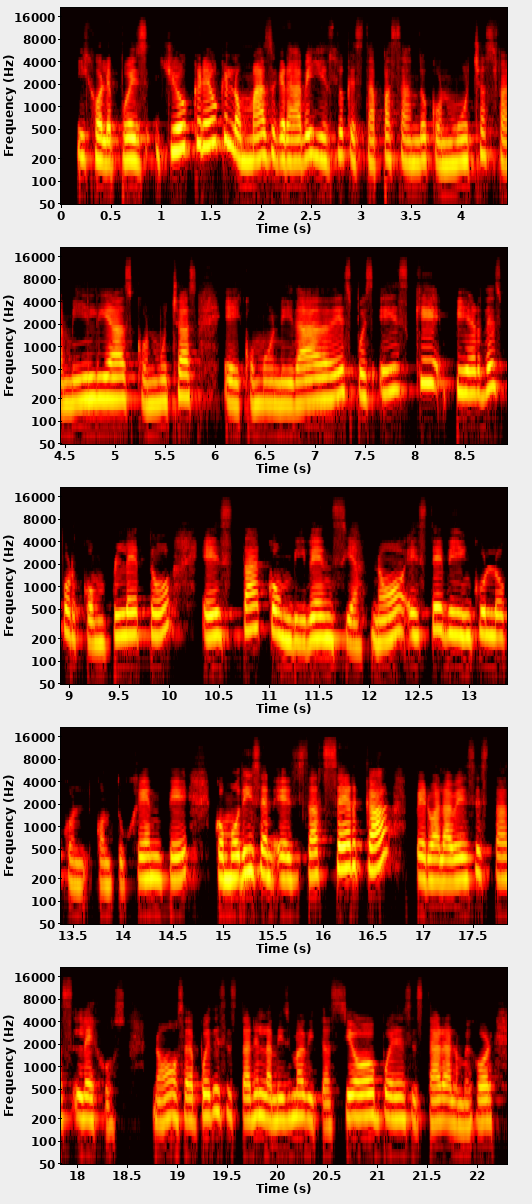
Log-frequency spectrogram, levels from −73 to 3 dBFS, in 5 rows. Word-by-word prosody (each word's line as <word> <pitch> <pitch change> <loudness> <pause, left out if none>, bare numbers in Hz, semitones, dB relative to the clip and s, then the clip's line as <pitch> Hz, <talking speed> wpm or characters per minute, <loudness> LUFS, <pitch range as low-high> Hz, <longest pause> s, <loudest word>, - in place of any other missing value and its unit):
Híjole, 200 -4 +2
pues, 190 +1 +1
yo 255 +6 +3
creo 315 +3 +3
que 360 - +2
lo 260 -9 +3
más 195 +4 +2
grave, 190 0 +2
y 210 -3 0
es 190 +1 -6
lo 225 - -2
que 200 - -4
está 175 -2 -6
pasando 190 -2 -3
con 175 -4 -3
muchas 185 +6 -3
familias, 195 +2 +1
con 170 -3 -6
muchas, 180 +5 -1 0.2
eh, 170 -2 -3
comunidades, 175 +7 0
pues, 215 -2 -4
es 255 +2 -2
que 320 +3 -1
pierdes 240 +3 0
por 240 -7 -3
completo 220 - -1 0.3
esta 220 +6 +1
convivencia, 195 -5 0
¿no? 195 +6 +1
Este, 225 +4 0
vínculo 225 -2 0
con 165 -5 -8
con 165 -1 -8
tu 165 - -11
gente, 200 +3 -1 0.2
como 205 0 +4
dicen, 235 -2 +3
estás 200 +3 0
cerca 280 - +6 0.3
pero 195 -2 +2
a 185 - +3
la 180 -1 +4
vez 190 +2 +1
estás 205 -4 -5
lejos, 190 -5 -2 0.2
¿no? 180 +4 -2
O 210 - -1
sea, 190 -2 -2
puedes 225 +3 -2
estar 200 -2 -3
en 220 - +1
la 190 - +1
misma 190 +3 -1
habitación, 200 +3 +1
puedes 195 -2 -2
estar, 180 0 -1
a 180 - +1
lo 170 - -5
mejor 180 +3 -2
200 Hz, 160 wpm, -22 LUFS, 185-225 Hz, 0.3 s, cerca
